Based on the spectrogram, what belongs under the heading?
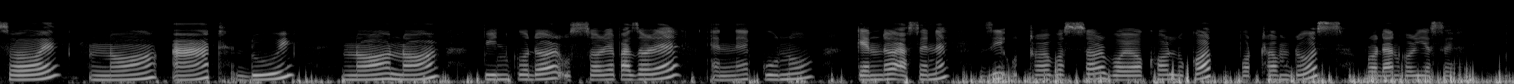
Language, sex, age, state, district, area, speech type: Assamese, female, 30-45, Assam, Dhemaji, rural, read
